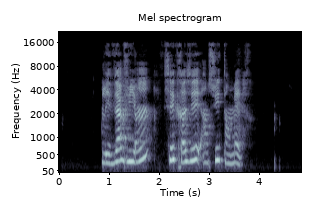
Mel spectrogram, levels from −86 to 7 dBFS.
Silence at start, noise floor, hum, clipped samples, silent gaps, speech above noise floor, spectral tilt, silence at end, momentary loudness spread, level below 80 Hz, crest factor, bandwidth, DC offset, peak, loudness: 0.85 s; -76 dBFS; none; under 0.1%; none; 58 dB; -2 dB/octave; 1.1 s; 9 LU; -66 dBFS; 18 dB; 16 kHz; under 0.1%; -2 dBFS; -18 LUFS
